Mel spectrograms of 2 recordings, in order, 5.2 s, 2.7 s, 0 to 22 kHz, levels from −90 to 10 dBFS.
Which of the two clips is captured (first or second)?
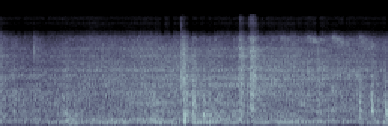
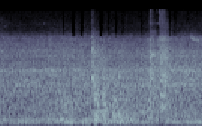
second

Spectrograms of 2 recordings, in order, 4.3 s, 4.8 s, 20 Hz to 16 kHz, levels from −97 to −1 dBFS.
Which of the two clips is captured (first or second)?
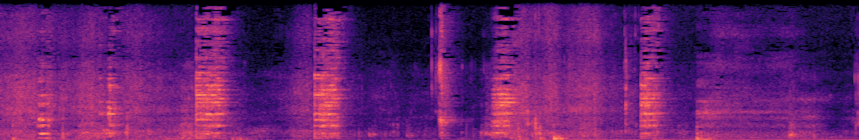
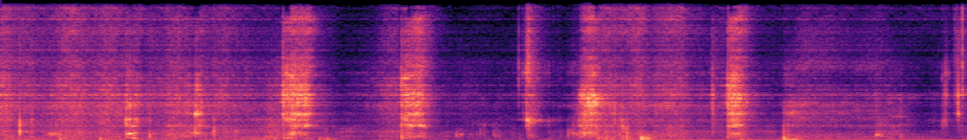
first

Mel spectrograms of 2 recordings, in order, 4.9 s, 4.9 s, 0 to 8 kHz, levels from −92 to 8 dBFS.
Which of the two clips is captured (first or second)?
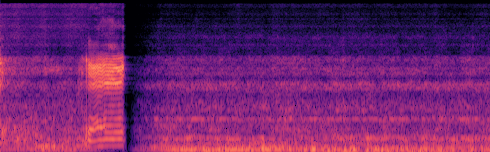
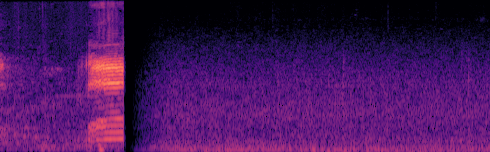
second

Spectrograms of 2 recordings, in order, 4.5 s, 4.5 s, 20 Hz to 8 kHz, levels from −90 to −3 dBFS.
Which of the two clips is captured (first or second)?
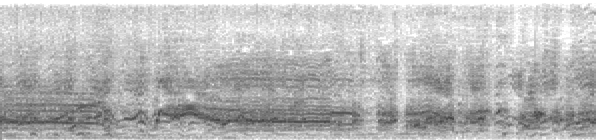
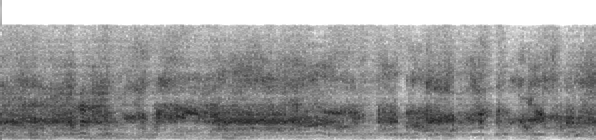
first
